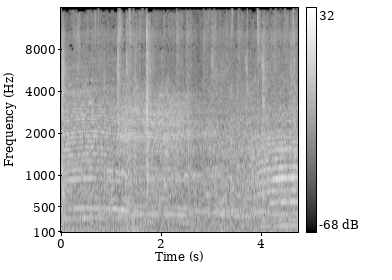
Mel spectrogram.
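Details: Cattle mooing while being unloaded from a truck: drawn-out, low, harmonic lowing that holds steady across the clip, with a rising tone near the end, over a background of constant hum and clatter.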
